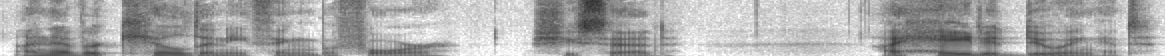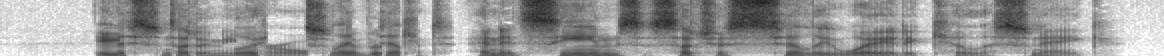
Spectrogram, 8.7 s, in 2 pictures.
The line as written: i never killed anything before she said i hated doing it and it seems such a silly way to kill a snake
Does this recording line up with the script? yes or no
no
